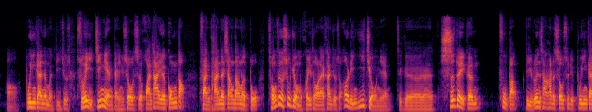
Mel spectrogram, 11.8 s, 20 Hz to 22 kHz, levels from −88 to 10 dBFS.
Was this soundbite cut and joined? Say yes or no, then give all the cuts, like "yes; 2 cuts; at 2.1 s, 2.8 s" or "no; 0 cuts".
yes; 3 cuts; at 1.4 s, 5.3 s, 7.9 s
